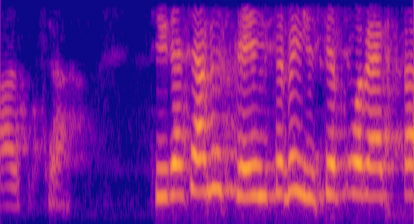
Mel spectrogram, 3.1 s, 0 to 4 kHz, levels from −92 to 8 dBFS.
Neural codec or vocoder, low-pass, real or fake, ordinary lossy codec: codec, 16 kHz, 4 kbps, FunCodec, trained on LibriTTS, 50 frames a second; 3.6 kHz; fake; none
